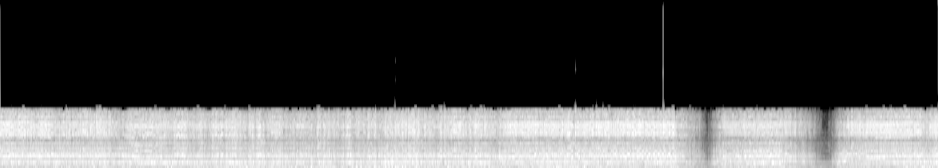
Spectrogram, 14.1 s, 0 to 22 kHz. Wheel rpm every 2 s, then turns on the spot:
220, 230, 240, 230, 190, 130, 120.
none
